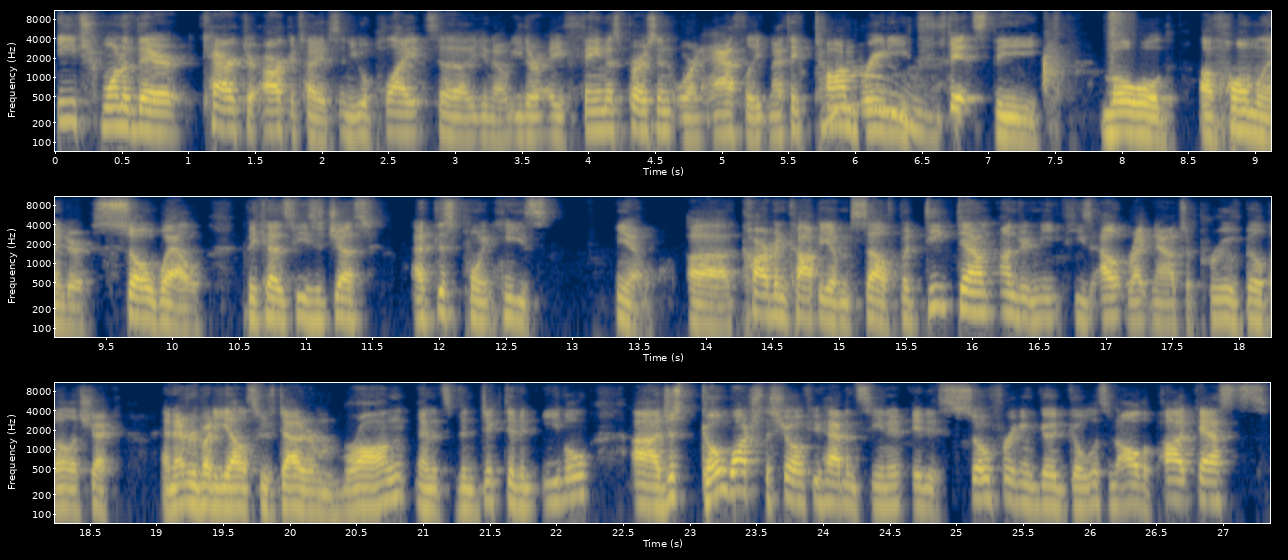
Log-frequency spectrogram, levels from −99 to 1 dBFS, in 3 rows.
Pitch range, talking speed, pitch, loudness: 125-160 Hz, 200 wpm, 140 Hz, -19 LUFS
